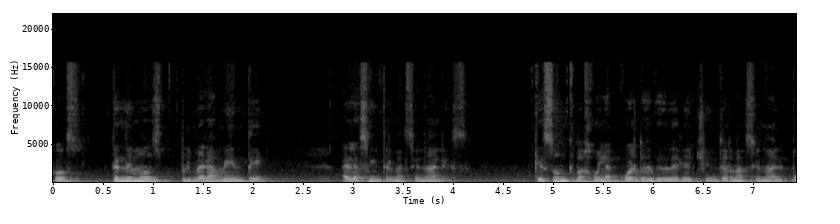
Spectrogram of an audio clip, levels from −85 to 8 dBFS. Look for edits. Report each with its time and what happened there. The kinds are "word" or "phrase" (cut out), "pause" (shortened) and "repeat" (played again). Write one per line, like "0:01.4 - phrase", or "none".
0:03.1 - word
0:05.2 - word
0:06.0 - word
